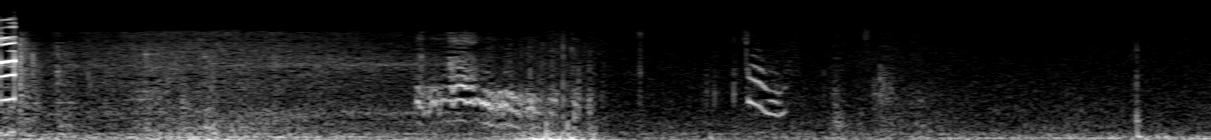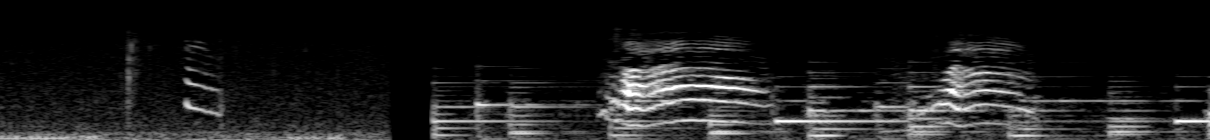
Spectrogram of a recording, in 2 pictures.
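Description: Kittens mewing: a few faint, short, high mews over a low hiss, then, about eight seconds in, background music with a steady beat and two louder cat meows.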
